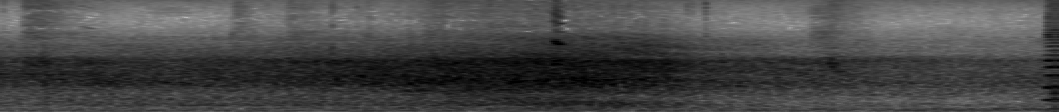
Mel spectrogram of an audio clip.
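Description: A Humber Pig armoured vehicle moves through road traffic. Its steady broadband engine and road rumble swells to a louder pass in the middle, then eases back into the ongoing traffic noise.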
